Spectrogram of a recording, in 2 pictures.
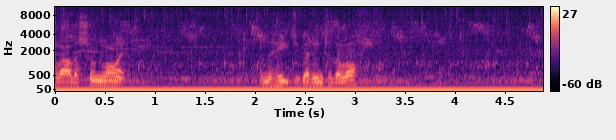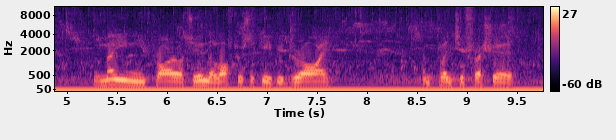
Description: Water and birds chirping while man speaks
